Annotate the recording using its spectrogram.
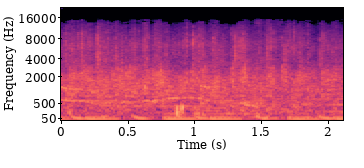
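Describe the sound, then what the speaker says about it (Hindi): Applause from a studio audience welcoming a guest to a Hindi TV debate show, a steady wash of clapping throughout with a voice talking over it. "तालियों के साथ स्वागत कीजिए"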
